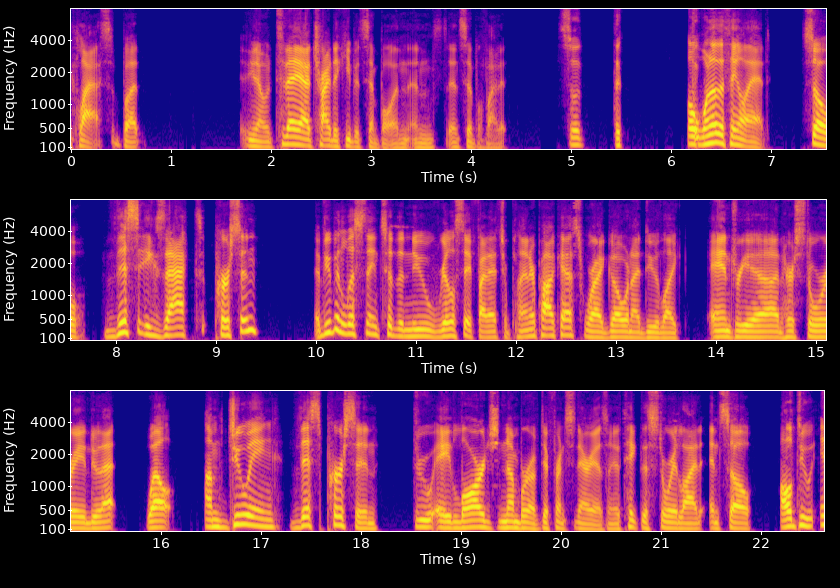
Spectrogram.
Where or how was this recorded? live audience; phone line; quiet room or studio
live audience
